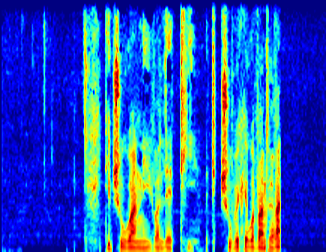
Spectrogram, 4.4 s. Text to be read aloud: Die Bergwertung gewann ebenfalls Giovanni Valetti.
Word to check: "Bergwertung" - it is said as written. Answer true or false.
false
